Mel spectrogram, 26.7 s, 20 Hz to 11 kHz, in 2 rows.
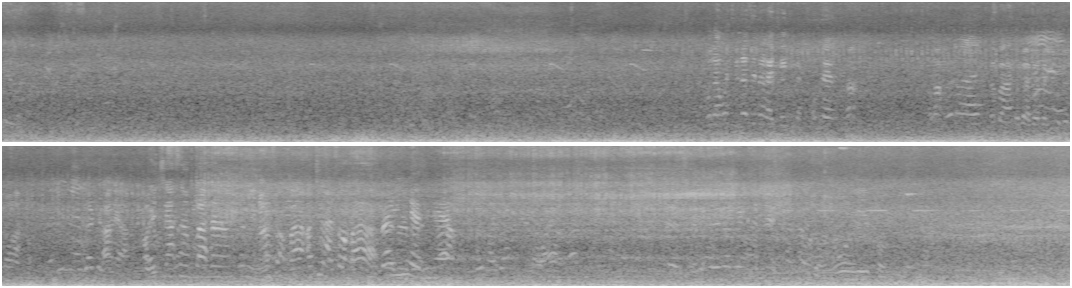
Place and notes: Linsen N. Rd., Zhongshan Dist. - soundwalk
Walking on the road （ Linsen N. Rd.）from Nanjing E. Rd. to Minsheng E. Rd., Traffic Sound, Binaural recordings, Zoom H4n + Soundman OKM II
欣欣百貨 Zhongshan District, Taipei City, Taiwan, 20 January 2014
